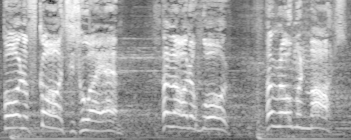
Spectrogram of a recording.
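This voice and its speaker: A man's voice: extremely high pitch, slow, vocal fry, fairly bright tone, shouting, slight background noise, exaggerated voice. An actor playing a proud, suspicious Viking jarl in his thirties, theatrical and accusing, in a video game. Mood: grandiose fury.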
